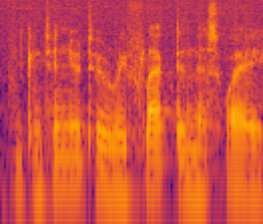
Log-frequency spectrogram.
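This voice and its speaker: A man speaks in a calm, gentle tone at a fairly low pitch, very slowly and in a monotone, flat intonation, over noticeable background noise. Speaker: meditation teacher. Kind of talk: guided meditation. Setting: meditation retreat hall. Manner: slow, calm, measured; soft-spoken, gentle, with long silences.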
